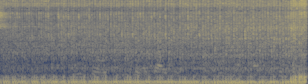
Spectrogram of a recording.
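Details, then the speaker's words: Suzuki Bandit with Blue Flame Duro exhaust after resealing the exhaust, warming up: deep, even firing pulses at a steady idle, no puffing or ticking; sounds much better, exhaust sealed. "wow yeah it sounds so much better let's give it a minute"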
